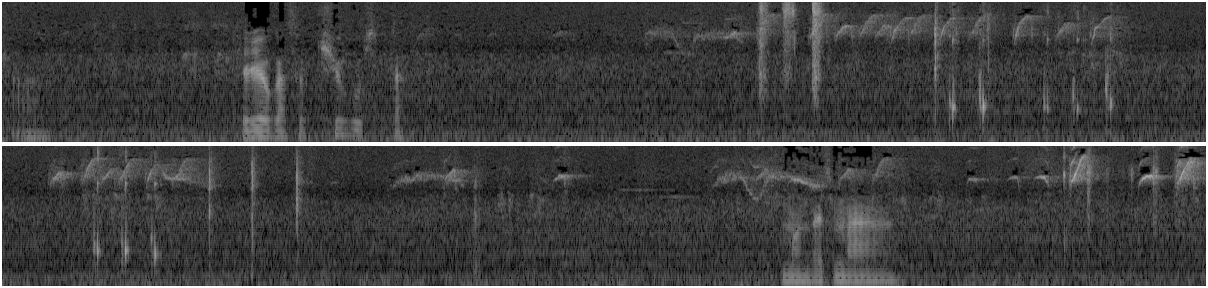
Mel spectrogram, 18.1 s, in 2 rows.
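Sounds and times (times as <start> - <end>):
small bird chirping: 3.1 - 8.4, 9.4 - 10.6, 12.0 - 18.0.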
